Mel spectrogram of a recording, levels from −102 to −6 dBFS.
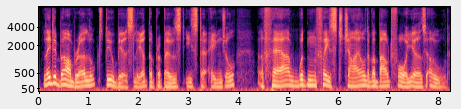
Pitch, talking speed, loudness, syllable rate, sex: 115 Hz, 140 wpm, -19 LUFS, 4.3 syllables/s, male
